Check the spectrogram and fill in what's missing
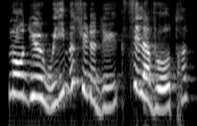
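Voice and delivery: comtesse ironique au sourire appuyé; sourire accentué. A narrator's reading. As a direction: attaquer haut et fort, en souriant avec ironie. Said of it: "dit-elle en accentuant son sourire". (ironie souriante, voix qui monte)

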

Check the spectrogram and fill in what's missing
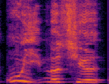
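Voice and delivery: tearful high yes with a sob; weeping. A narrator's reading. Agnès sobs her refusal to Stephenson's proposal. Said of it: "dit Agnès tout en pleurant".

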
